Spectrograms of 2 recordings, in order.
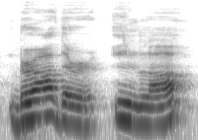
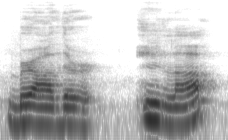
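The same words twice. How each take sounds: First: Slow careful "Brother-in-law"; slow model word. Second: Very slow "Brother-in-law"; slower repeat. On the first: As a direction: say "Brother-in-law" slowly, rising. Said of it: "teacher models the word". (pronúncia pausada de "Brother-in-law") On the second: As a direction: draw out "Brother-in-law" even more. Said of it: "teacher repeats slower". (repetição mais lenta de "Brother-in-law") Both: Shown as a demonstration.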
